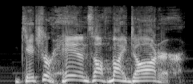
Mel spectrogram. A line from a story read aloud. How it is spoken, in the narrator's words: a loud, deep voice then yell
